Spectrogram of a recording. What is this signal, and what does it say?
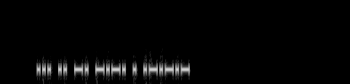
Morse code, heard as a keyed tone, about 46 wpm, 700 Hz. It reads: SINCE.
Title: 4x Word-Spacing - Sentences from Top 300 Words - 45wpm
